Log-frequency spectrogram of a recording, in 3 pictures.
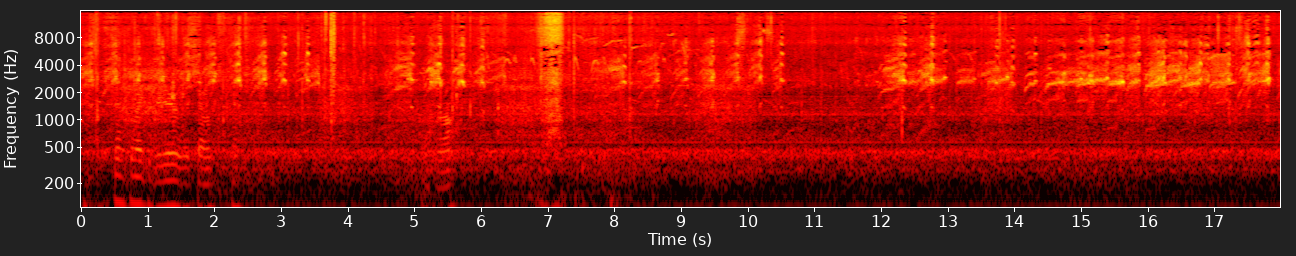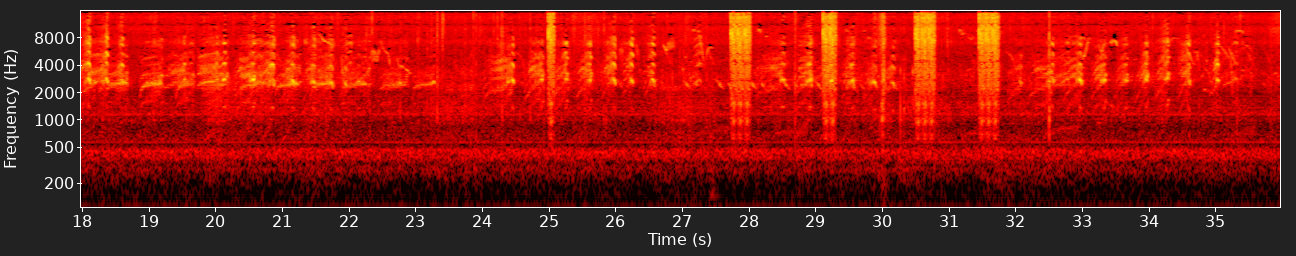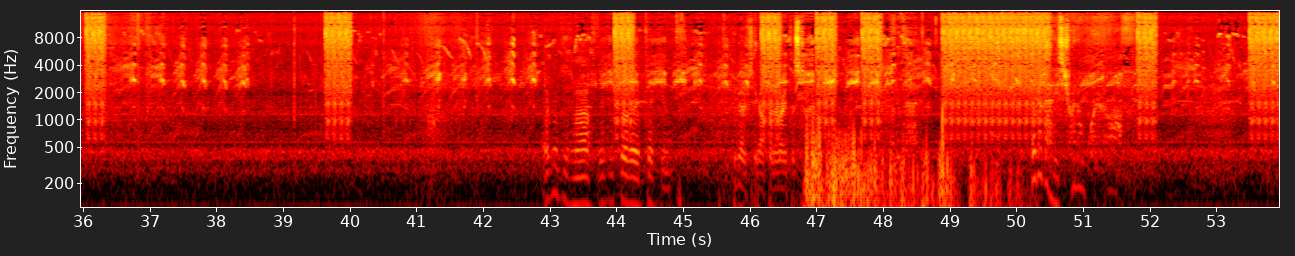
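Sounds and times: lapwing alarm calls: 0:00.0 - 0:53.9
camera shutter clicks: 0:27.7 - 0:28.1, 0:29.1 - 0:29.4, 0:30.5 - 0:30.8, 0:31.4 - 0:31.8, 0:36.0 - 0:36.4, 0:39.6 - 0:40.1, 0:44.0 - 0:44.3, 0:46.2 - 0:48.2, 0:48.9 - 0:50.4, 0:51.8 - 0:52.2, 0:53.5 - 0:53.9.

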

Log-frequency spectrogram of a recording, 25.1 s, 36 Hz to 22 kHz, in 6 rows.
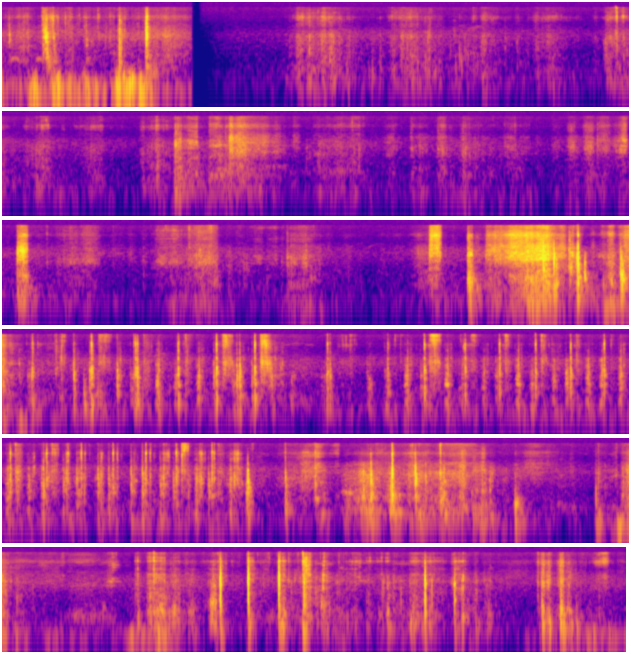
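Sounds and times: clay soil crackling: 0:11.3 - 0:19.8, 0:20.6 - 0:25.0.

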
